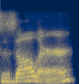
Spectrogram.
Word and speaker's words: Zoeller: So, it's Zoeller. So, think dollar bill, but with a Z.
